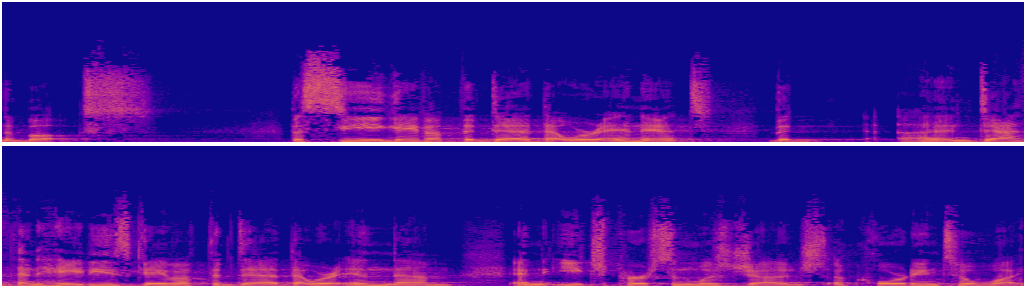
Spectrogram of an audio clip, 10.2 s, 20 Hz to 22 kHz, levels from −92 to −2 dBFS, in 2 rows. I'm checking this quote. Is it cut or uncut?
uncut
